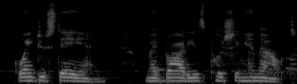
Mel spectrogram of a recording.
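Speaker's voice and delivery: normal talking voice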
